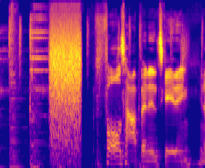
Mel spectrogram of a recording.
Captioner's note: white noise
